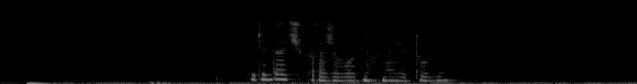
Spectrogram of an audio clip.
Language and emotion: Russian, neutral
